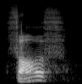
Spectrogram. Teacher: a sound that is known as the voiceless dental fricative. In English, this corresponds to the th in words such as throw, thrash, or thing.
